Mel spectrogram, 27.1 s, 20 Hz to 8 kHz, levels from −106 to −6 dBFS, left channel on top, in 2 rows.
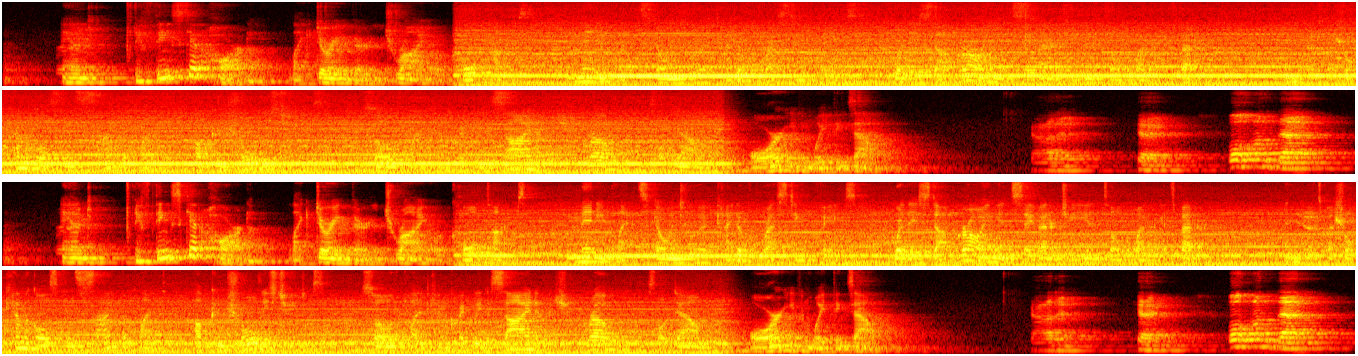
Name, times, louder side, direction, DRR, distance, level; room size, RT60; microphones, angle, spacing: voice 1, 0.6-0.9 1.3-2.5 2.9-5.2 5.6-12.0 12.8-15.1 15.4-16.7 17.1-19.7 20.1-20.6 21.0-22.3, right 2 dB, 60° right, 3 dB, 1.5 m, -33 dB
sound 1, 4.5-20.8, left 3 dB, 75° left, 1.7 m, -30 dB
voice 2, 23.8-24.2 24.9-25.1 25.8-26.5, right 2 dB, 75° right, -3 dB, 5.1 m, -36 dB
25.0 x 9.2 x 2.9 m, 1.2 s
head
